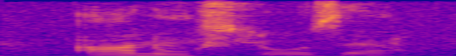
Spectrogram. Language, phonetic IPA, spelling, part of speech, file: German, [ˈaːnʊŋsloːzɐ], ahnungsloser, adjective, De-ahnungsloser.ogg
- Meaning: 1. comparative degree of ahnungslos 2. inflection of ahnungslos: strong/mixed nominative masculine singular 3. inflection of ahnungslos: strong genitive/dative feminine singular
